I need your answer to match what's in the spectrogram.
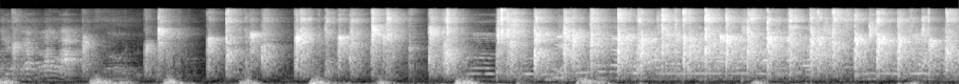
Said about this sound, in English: Let it build to a slow clap.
